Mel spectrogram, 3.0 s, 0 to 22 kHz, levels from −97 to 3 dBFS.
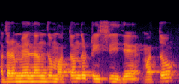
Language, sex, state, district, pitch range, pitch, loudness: Kannada, male, Karnataka, Koppal, 125-140 Hz, 130 Hz, -15 LUFS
